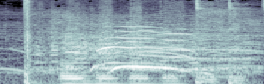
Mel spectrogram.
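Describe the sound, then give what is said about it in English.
A lively outdoor crowd of Eagles fans celebrating in the streets of Philadelphia shouts and whoops, many voices overlapping at once, with a sharp bang near the start and rising cheers carrying steadily through the short stretch. “Some shot off large-scale fireworks, which are not legal, and police mostly looked the other way as crowds of people drank in the streets.”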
